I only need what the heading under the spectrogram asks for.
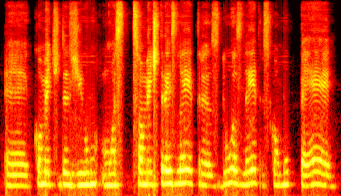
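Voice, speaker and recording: A woman's voice: medium pitch, level tone, a little slow. A woman teaching Portuguese in an online class, explaining step by step and checking in often with her students.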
